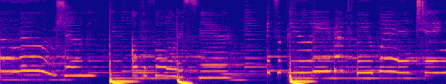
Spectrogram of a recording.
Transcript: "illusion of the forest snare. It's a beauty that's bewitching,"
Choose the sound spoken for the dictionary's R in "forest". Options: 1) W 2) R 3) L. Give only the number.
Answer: 3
